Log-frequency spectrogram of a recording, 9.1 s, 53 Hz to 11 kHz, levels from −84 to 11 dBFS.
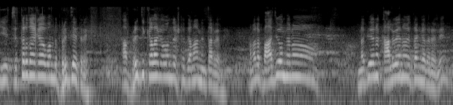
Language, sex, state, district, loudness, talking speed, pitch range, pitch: Kannada, male, Karnataka, Bijapur, -21 LUFS, 120 wpm, 165-225 Hz, 200 Hz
